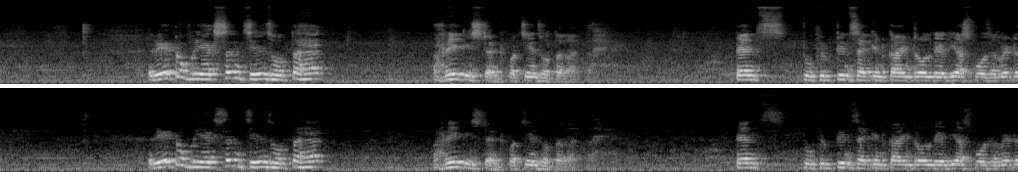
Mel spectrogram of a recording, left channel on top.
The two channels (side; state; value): both; normal; correlation 0.53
